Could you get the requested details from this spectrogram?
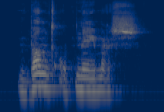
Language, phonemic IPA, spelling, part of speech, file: Dutch, /ˈbɑntɔpnemərs/, bandopnemers, noun, Nl-bandopnemers.ogg
- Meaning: plural of bandopnemer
